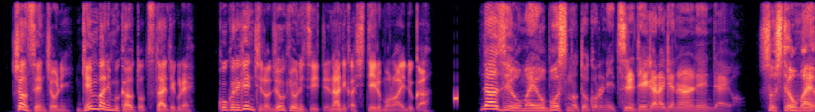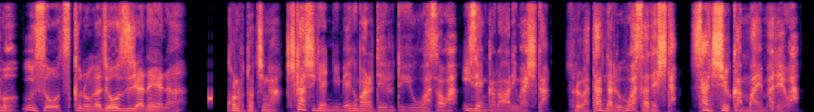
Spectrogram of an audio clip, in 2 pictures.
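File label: Japanese, male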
